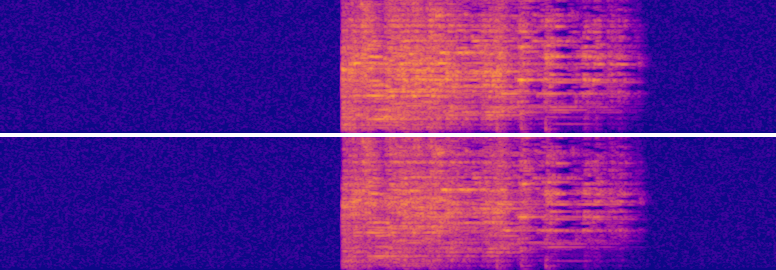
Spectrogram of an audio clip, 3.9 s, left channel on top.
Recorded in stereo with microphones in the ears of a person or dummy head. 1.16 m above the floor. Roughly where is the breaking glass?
Left.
